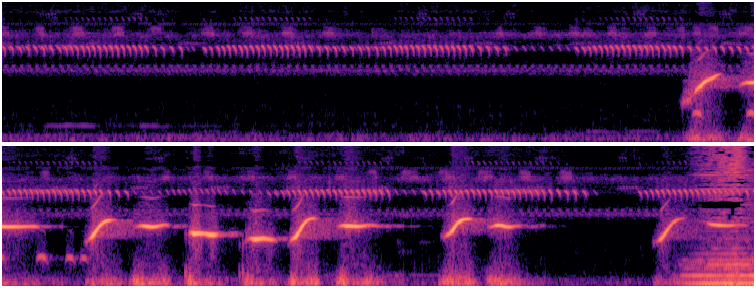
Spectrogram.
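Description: A man whistling by mouth: a run of short phrases, each sweeping up and settling on a held note, over a steady pulsing night chorus. Just before the end a loud musical hit comes in.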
